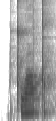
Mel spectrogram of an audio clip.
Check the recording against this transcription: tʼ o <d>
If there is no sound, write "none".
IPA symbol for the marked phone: tˤ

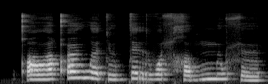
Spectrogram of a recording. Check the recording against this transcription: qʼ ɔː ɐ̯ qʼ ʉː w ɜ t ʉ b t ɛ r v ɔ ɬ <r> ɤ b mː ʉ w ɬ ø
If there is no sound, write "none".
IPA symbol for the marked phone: χ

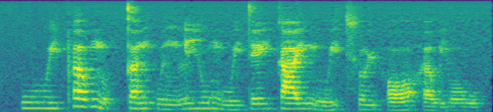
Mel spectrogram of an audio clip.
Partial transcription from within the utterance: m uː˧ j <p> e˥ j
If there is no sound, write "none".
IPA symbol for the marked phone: t̪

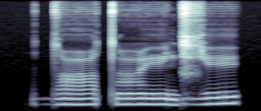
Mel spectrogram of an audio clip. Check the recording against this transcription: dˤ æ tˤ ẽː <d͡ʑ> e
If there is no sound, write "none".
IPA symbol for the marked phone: d͡ʑ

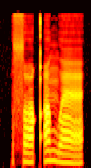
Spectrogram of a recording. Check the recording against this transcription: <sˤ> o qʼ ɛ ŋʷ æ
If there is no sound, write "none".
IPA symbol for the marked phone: sˤ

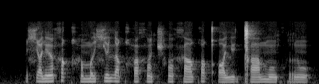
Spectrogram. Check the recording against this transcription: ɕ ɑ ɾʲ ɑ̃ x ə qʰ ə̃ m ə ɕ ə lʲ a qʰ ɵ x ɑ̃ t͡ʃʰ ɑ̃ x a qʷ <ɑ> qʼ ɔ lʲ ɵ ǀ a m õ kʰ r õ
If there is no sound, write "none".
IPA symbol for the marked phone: ɑ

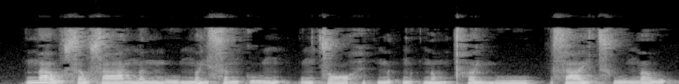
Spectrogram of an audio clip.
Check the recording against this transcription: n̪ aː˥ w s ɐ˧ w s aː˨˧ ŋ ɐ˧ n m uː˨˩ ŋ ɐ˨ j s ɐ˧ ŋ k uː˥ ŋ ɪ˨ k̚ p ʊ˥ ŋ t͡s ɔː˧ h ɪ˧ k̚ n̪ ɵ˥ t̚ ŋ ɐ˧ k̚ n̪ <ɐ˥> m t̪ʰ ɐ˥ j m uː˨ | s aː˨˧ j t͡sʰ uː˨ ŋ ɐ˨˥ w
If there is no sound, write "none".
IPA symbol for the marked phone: ɐ˨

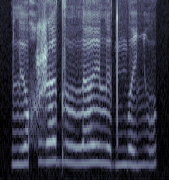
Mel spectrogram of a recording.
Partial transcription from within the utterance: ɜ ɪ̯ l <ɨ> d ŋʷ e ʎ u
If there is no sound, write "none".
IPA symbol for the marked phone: ɨ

